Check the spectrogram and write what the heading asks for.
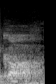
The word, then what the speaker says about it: corps: Mais aujourd'hui, vous avez corps avec un P. Ce P, qui n'entre pas dans la prononciation, est un souvenir de la graphie latine qui a été introduite à la fin du Moyen-Âge, justement.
